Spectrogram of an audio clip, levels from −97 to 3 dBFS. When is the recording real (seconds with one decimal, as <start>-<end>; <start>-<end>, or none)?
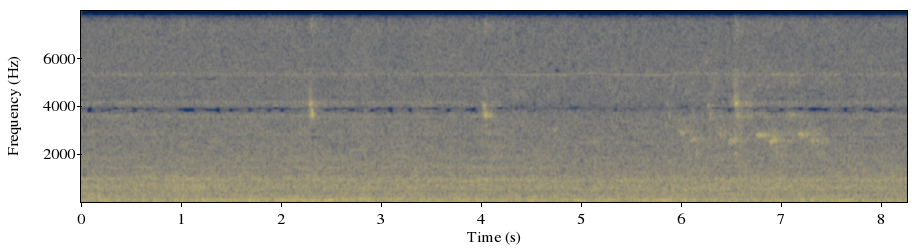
4.2-6.4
